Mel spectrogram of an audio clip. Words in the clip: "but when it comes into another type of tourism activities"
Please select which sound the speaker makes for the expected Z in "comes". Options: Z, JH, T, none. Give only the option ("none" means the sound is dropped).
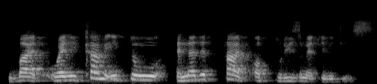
none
